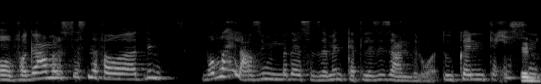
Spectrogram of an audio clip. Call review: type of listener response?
listening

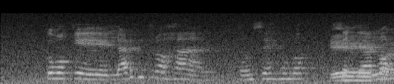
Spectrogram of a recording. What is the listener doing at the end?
taking over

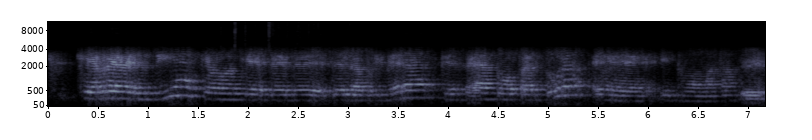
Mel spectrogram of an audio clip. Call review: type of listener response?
taking over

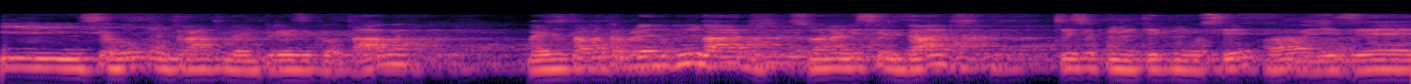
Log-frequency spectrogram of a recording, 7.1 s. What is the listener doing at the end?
listening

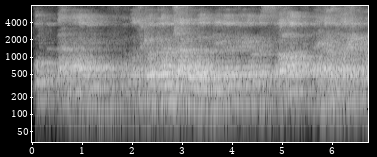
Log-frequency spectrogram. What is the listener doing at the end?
taking over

